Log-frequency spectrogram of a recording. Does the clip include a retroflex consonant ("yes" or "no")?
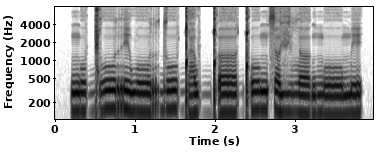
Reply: no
